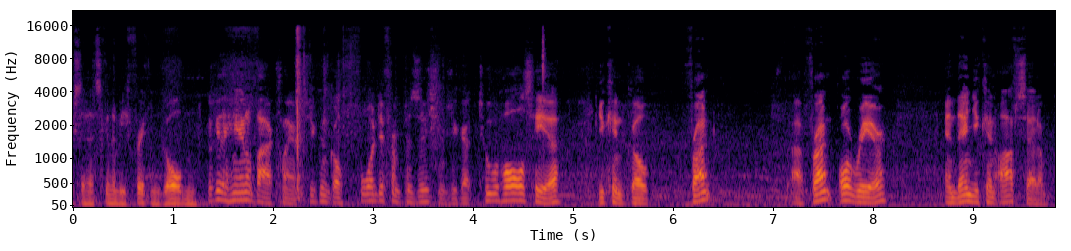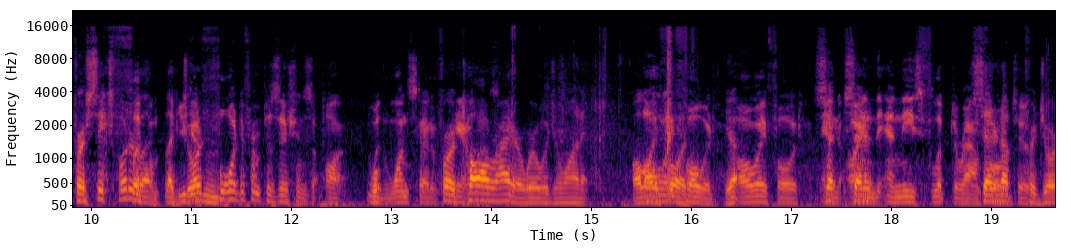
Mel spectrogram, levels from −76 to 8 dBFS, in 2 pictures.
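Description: A call bitrate drop hits this audio from 13.26 s to 19.01 s. The encoder's budget appears to fall from roughly 64 kbps to about 28 kbps, so it codes more coarsely, and the sound turns rougher and watery for that stretch.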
